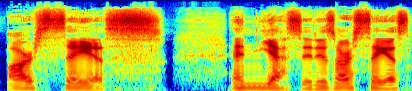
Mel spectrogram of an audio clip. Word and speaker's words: Arceus: anime or anywhere else go back to the original japanese the name is aru so suck it it's supposed to be pronounced arseous anywho uh this is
